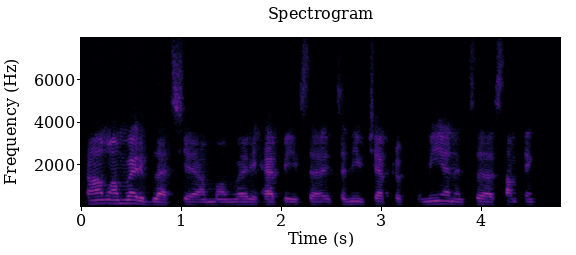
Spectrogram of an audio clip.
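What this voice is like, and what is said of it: Australian accent. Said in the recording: “you formed a very good Australian accent. That is a sounding. You're sounding like a proper Aussie there”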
